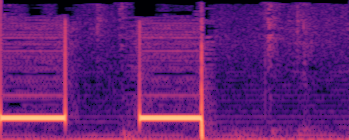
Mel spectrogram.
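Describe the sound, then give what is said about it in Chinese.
A telephone busy signal after a dropped call: two steady, mid-pitched beeps of equal length separated by a short gap, sounding alone, with a brief click at the very end. “哎呀，电话跳线了。”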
